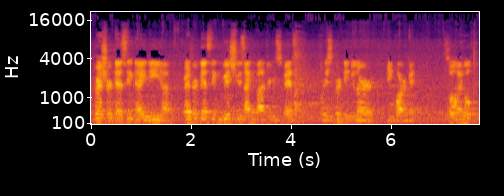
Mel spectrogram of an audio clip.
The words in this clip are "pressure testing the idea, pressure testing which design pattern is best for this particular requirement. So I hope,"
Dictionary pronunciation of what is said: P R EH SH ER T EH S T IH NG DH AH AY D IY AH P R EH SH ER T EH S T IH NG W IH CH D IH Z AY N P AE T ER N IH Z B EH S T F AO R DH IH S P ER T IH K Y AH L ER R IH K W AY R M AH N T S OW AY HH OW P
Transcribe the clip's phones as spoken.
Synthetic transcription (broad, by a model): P R EH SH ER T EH S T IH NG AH AY D IY AH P R EH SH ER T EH S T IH NG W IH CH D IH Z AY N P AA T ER IH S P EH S F AO R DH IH S P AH T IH K Y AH L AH R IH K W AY R M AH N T S OW AY HH OW P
